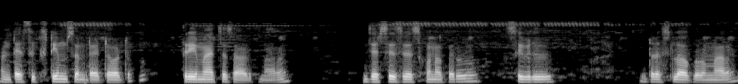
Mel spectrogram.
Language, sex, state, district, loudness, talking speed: Telugu, female, Andhra Pradesh, Anantapur, -16 LUFS, 140 wpm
